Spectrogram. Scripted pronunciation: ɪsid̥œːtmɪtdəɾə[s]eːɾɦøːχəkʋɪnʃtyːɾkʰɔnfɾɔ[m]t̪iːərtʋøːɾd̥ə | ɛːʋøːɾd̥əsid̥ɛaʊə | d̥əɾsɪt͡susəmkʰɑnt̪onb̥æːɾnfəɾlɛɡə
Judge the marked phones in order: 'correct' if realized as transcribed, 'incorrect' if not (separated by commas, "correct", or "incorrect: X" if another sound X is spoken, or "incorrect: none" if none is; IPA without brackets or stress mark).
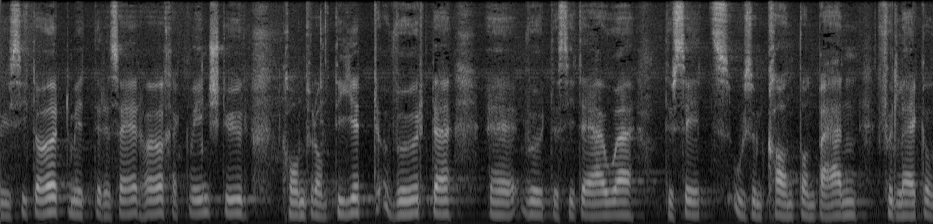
correct, incorrect: n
